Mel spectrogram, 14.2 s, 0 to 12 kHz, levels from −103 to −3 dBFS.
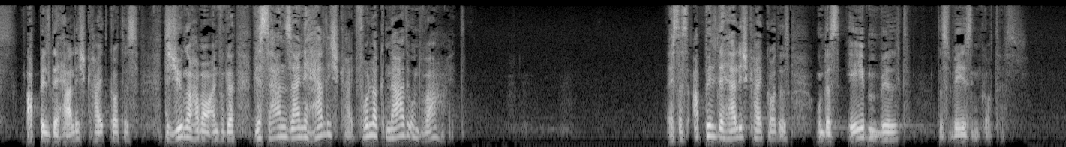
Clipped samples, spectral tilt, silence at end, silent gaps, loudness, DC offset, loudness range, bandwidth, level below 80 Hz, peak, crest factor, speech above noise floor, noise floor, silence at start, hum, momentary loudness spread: under 0.1%; -3 dB/octave; 0.7 s; none; -24 LUFS; under 0.1%; 9 LU; 11 kHz; -78 dBFS; -4 dBFS; 22 dB; 45 dB; -70 dBFS; 0 s; none; 15 LU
